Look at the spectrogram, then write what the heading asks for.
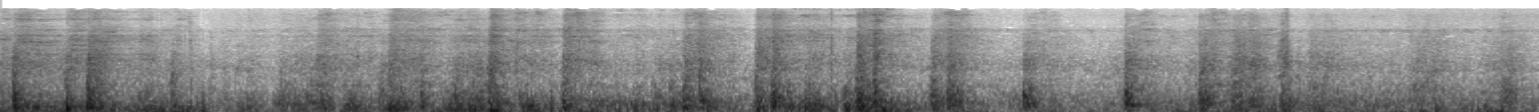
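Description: Mumbai suburban local train running, heard from on board: a steady low rumble of the wheels with an uneven clatter of sharp knocks as they run over the rail joints and points of a wide yard.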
